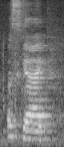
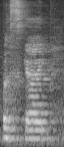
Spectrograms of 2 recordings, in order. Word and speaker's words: escape: each of those words same goes for the e here it should be eject we tend to give it a schwa we go eject elope emerge escape effect whereas this should be a long e sound here escape escape and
